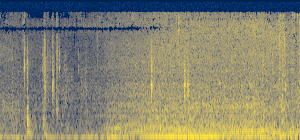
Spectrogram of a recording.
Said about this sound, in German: Da ich keine Flügel habe, fahre ich mit dem Bus zurück nach Zagreb. Aus den Lautsprechern tönt kroatische Volksmusik.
